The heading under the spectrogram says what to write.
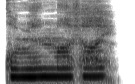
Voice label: sad sorry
